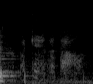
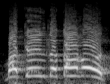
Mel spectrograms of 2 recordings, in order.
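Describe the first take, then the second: First: Whispered question. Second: High, loud shout; shouting over the waves. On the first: Preacher testing a gentle Jesus, whispered question. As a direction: breathe it without voice. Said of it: "Alam nga sabi". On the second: Jesus shouting over loud waves to the disciples, high shout. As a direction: yell it over the roaring storm. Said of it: "Hindi siya marinig". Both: Shown as a demonstration.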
